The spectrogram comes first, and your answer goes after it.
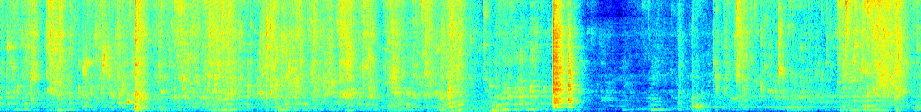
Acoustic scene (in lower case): restroom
